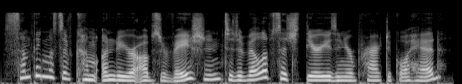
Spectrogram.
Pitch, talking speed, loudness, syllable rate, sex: 215 Hz, 195 wpm, -15 LUFS, 6.0 syllables/s, female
